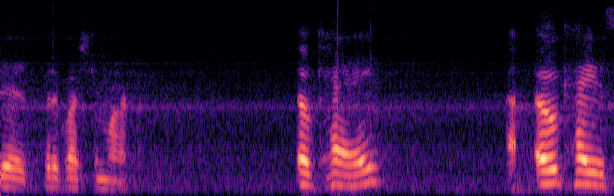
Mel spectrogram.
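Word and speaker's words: Okeh: Okay. Okay is spelled O-K-E-H.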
